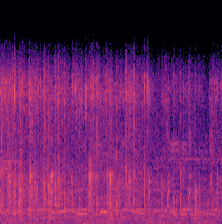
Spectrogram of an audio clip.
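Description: A crowd at a motivational talk delivers sustained, even applause, a thick continuous patter of many hands heard from a distance.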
